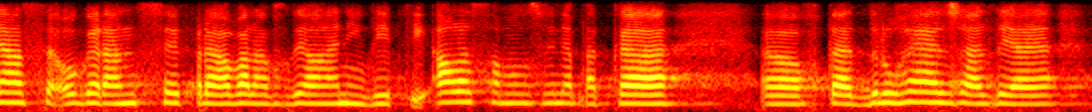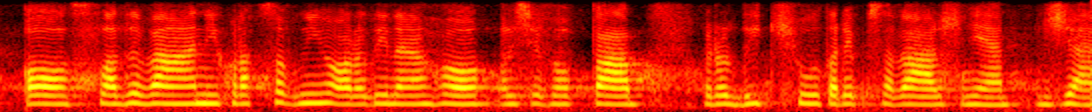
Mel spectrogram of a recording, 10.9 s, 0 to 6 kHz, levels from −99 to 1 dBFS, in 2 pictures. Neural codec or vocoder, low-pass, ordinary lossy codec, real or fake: codec, 16 kHz in and 24 kHz out, 0.9 kbps, LongCat-Audio-Codec, fine tuned four codebook decoder; 5.4 kHz; Opus, 32 kbps; fake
